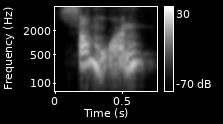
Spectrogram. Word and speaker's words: Sumwun: He's invited to become the only Black employee at Someone, which is spelled SUMWUN in typical startup fashion, which is some 36 floors above his former workplace, the Starbucks where he's been working since high school.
